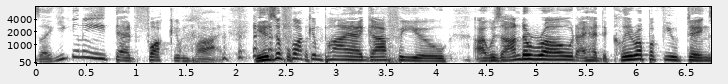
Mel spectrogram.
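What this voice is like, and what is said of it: Menacing New York accent. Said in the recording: “the impression that you're doing is accurate ... his New York accent really starts coming out because it's like him playing evil”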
